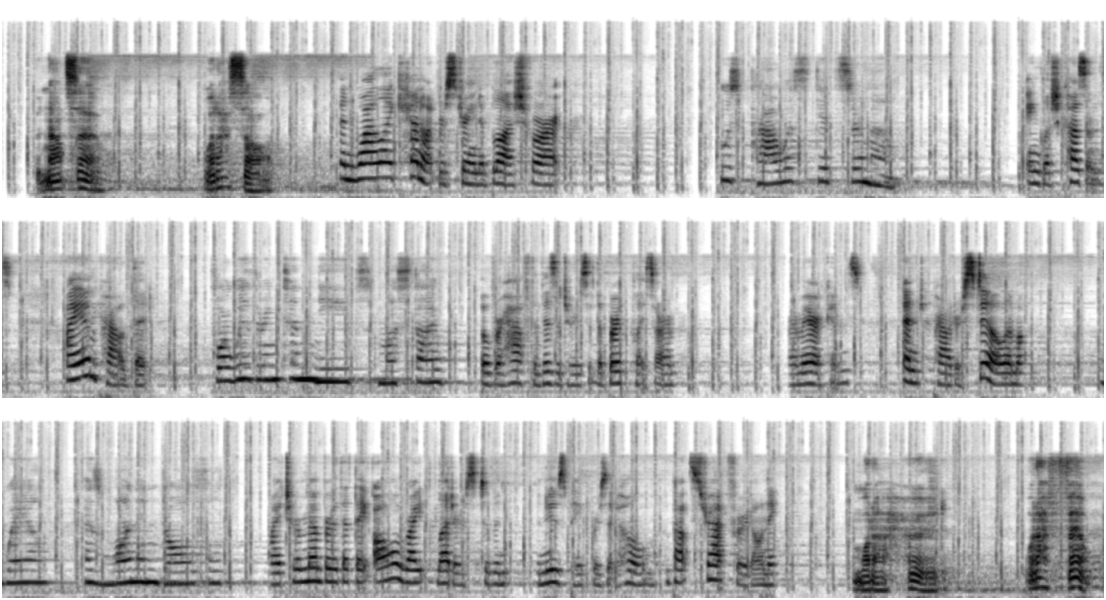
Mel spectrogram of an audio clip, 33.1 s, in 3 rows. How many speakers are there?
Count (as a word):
three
